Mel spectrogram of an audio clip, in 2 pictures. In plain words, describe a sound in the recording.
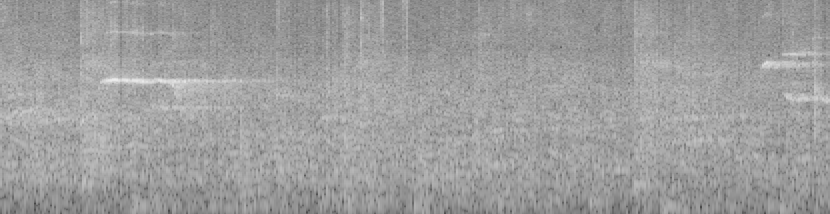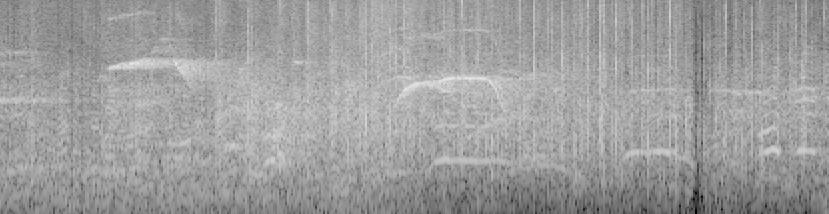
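Children's high voices call out and shout in the crowd.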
